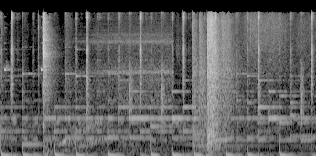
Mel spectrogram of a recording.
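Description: Background music with a steady beat, about two beats a second, over held chords.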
